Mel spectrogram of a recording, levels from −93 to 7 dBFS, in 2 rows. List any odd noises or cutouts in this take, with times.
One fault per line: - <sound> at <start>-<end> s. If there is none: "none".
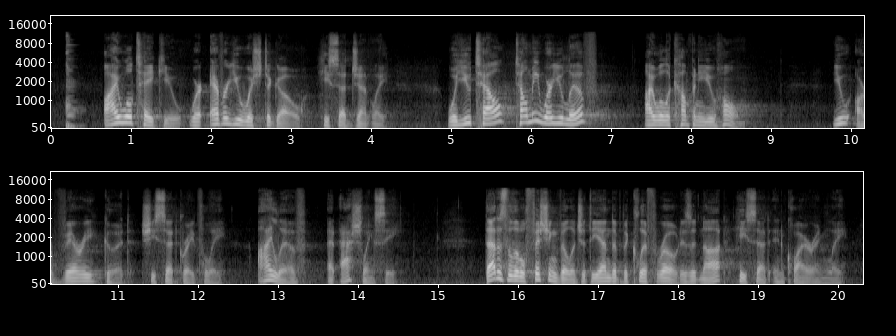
- thud at 0.2-0.5 s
